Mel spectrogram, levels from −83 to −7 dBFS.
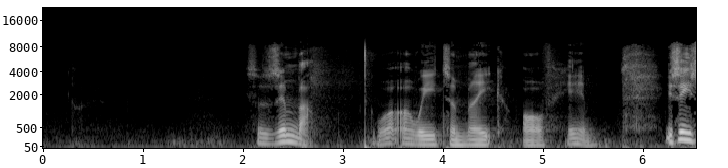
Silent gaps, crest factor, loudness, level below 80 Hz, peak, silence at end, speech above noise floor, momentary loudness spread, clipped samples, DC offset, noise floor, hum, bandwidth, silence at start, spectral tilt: none; 24 dB; -35 LUFS; -54 dBFS; -12 dBFS; 0 s; 30 dB; 13 LU; under 0.1%; under 0.1%; -63 dBFS; none; 9.6 kHz; 2.05 s; -5 dB/octave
